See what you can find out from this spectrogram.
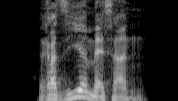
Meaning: dative plural of Rasiermesser
- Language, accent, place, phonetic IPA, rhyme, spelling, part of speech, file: German, Germany, Berlin, [ʁaˈziːɐ̯ˌmɛsɐn], -iːɐ̯mɛsɐn, Rasiermessern, noun, De-Rasiermessern.ogg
